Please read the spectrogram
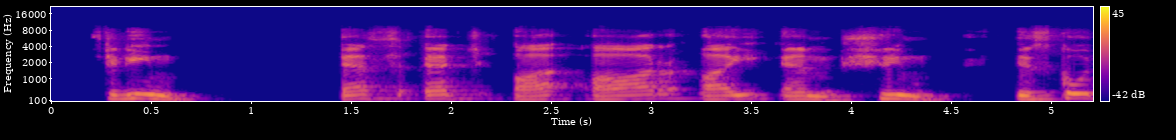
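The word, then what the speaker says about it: श्रीं: अब सबसे पहले आप ये समझिए कि जो एक बीज मंत्र है श्रीम, SHRIM, श्रीम, इसको जो उच्चारण किया जाता है वो श्रीम किया जाता है, SHREEM, श्रीम।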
